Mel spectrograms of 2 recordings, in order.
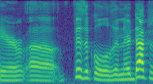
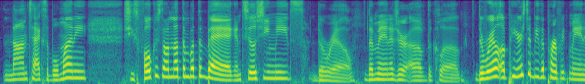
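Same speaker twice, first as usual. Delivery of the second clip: louder, promo-style blurb read; book blurb voice; 6 dB louder than usual. Shown as a demonstration. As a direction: sell the book like a trailer. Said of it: "put on your voice".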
